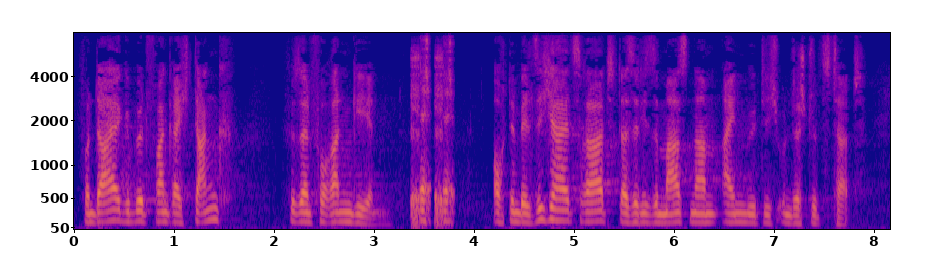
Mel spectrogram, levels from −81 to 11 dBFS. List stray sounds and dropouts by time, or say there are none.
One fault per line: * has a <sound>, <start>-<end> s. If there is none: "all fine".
* has a laugh, 3.4-3.8 s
